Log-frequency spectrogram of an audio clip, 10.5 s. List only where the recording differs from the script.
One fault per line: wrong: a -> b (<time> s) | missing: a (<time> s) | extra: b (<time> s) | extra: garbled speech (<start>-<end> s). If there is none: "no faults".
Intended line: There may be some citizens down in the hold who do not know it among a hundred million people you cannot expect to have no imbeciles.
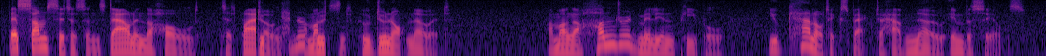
missing: may be (0.2 s)
extra: garbled speech (2.2-3.5 s)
